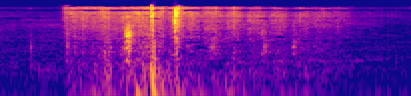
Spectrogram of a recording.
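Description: Nagasaki bantam hen flapping her wings as she breaks free of the hands holding her: a rush of wingbeats lasting over a second, loudest just under a second in.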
